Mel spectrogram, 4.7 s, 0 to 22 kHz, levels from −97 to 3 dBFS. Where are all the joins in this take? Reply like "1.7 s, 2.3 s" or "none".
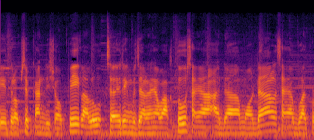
1.6 s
